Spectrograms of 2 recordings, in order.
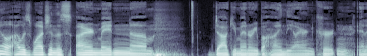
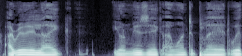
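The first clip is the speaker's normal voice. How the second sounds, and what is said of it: Put-on foreign accent. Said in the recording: “I don't know what accent I'm doing. ... I'm just trying to imitate what I saw ... A foreigner.”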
